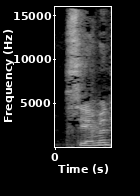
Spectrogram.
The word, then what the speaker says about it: salmon: understand but it's okay salmon has an L but it is silent it is not pronounced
